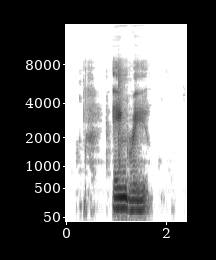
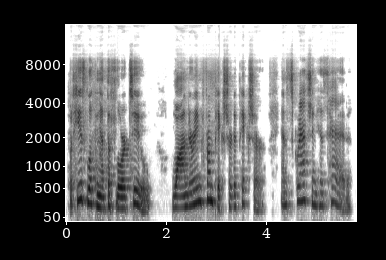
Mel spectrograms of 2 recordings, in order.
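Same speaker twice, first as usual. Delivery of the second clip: usual speaking voice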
